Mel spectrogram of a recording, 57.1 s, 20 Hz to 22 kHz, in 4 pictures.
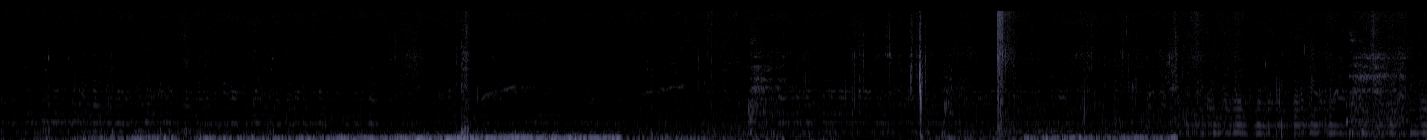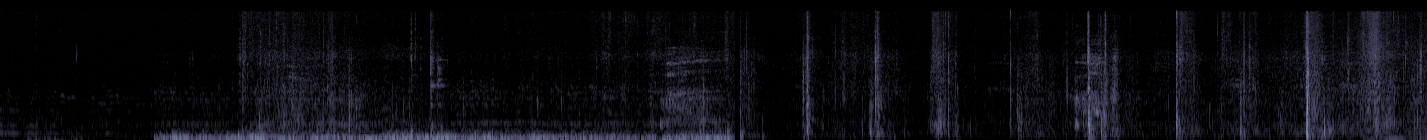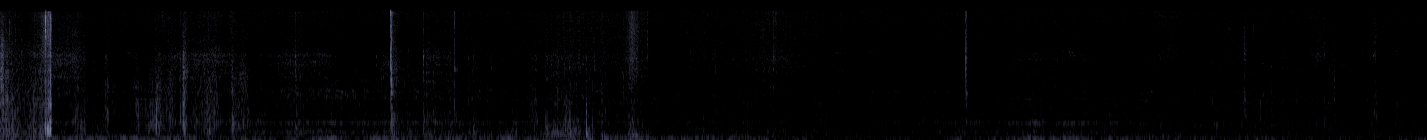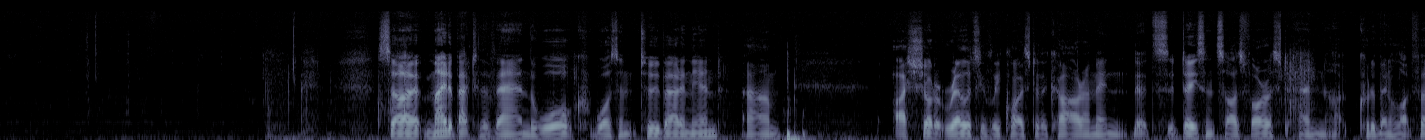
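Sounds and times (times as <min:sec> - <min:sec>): flies buzzing: 0:00.0 - 0:21.6, 0:28.0 - 0:35.8, 0:36.5 - 0:46.6.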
